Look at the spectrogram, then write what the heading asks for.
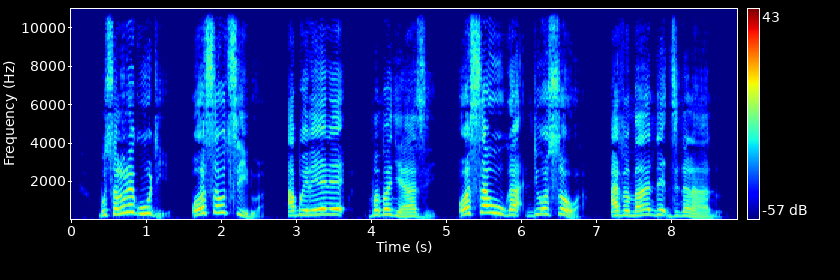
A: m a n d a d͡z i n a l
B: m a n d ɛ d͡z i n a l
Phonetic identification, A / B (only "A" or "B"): B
